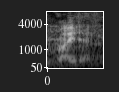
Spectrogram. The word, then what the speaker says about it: Raiden: because that's the way it would be pronounced. You know one that's a big problem it's actually Ryden.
